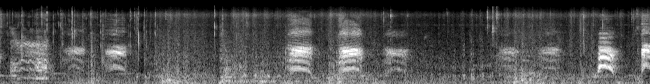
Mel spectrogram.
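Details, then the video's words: Crows calling: a series of harsh, hoarse caws, some single and some in quick pairs, come in bursts near the start, middle and end, over steady background hiss and low rumble. "Crows Sounds"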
